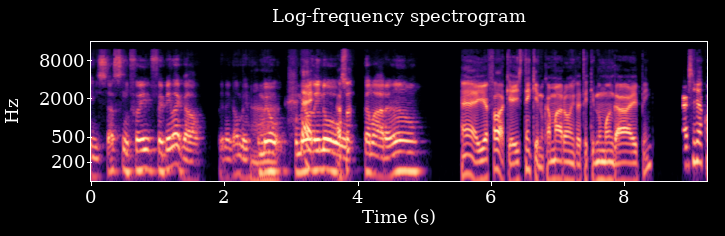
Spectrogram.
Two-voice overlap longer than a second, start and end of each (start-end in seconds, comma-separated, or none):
2.4-4.0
